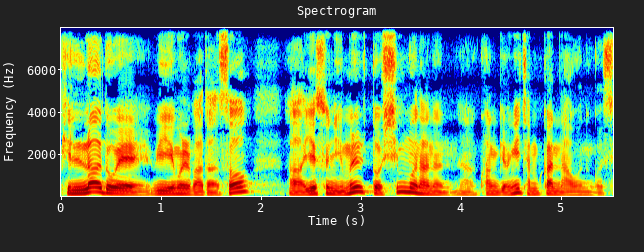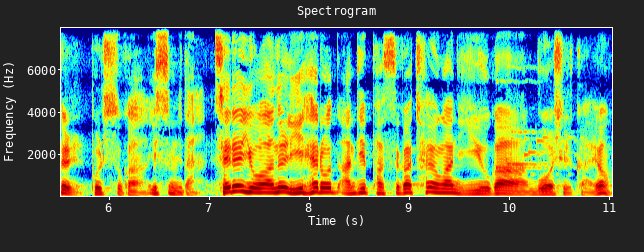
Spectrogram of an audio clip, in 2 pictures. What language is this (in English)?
Korean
